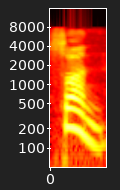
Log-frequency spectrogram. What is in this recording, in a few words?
"suan4", taiwanese Syllables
